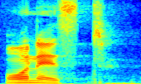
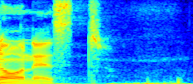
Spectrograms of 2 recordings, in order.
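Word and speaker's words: honest: ऑनेस्ट, इसमें भी H silent रहेगा, एन ऑनेस्ट, क्या कहेंगे, एन ऑनेस्ट, इसमें भी जो साउंड प्रोड्यूस हो रहा है वो किसका, ऑनेस्ट।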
